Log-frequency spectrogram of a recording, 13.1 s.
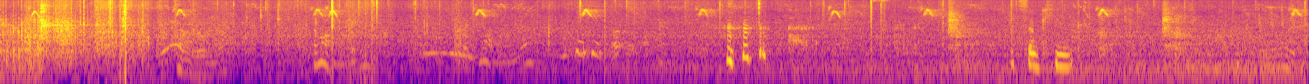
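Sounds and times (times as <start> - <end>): bird chirping: 1.4 - 13.0
faint distant voices: 1.5 - 13.0
sharp clicks: 5.8 - 13.0.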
